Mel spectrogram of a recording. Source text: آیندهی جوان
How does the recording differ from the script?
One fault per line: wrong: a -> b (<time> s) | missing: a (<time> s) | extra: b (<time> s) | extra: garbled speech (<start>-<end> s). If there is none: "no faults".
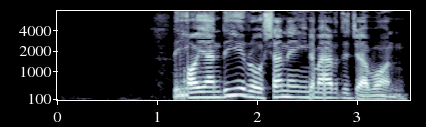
extra: روشن این مرد (1.9 s)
